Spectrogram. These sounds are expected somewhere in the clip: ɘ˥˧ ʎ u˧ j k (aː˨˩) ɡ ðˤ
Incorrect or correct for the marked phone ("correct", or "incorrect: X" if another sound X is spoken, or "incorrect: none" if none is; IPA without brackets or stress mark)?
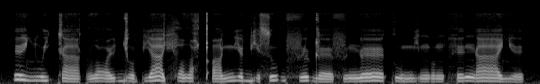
correct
